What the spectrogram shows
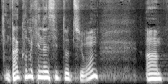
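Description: A middle-aged man gives a sermon full of personal stories. His voice sits a bit high but sounds warm and mellow. He jumps upward in pitch when he presses a point. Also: vocal fry, breathy edge. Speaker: pastor.

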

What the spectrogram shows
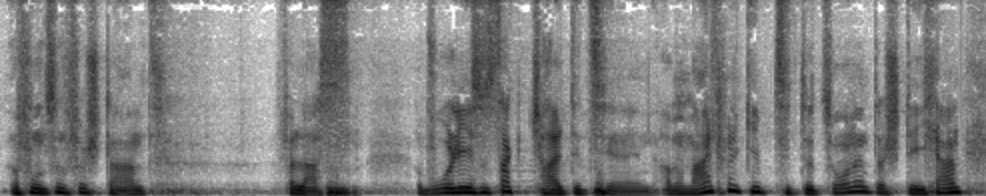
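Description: Middle-aged man, pastor, lively storyteller, mellow and slightly high voice. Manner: lively storytelling, pitch jumps up when stressing points. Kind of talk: sermon with personal stories.

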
